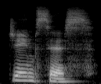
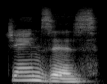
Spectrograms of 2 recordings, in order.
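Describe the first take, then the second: First: The possessive ending has an S sound. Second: The possessive ending has a Z sound. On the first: The speaker calls it wrong. "not James's" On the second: The speaker calls it right. "with a Z sound"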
